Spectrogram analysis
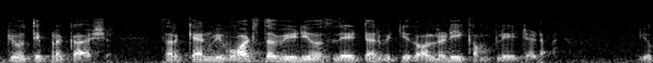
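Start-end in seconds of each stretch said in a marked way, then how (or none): none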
